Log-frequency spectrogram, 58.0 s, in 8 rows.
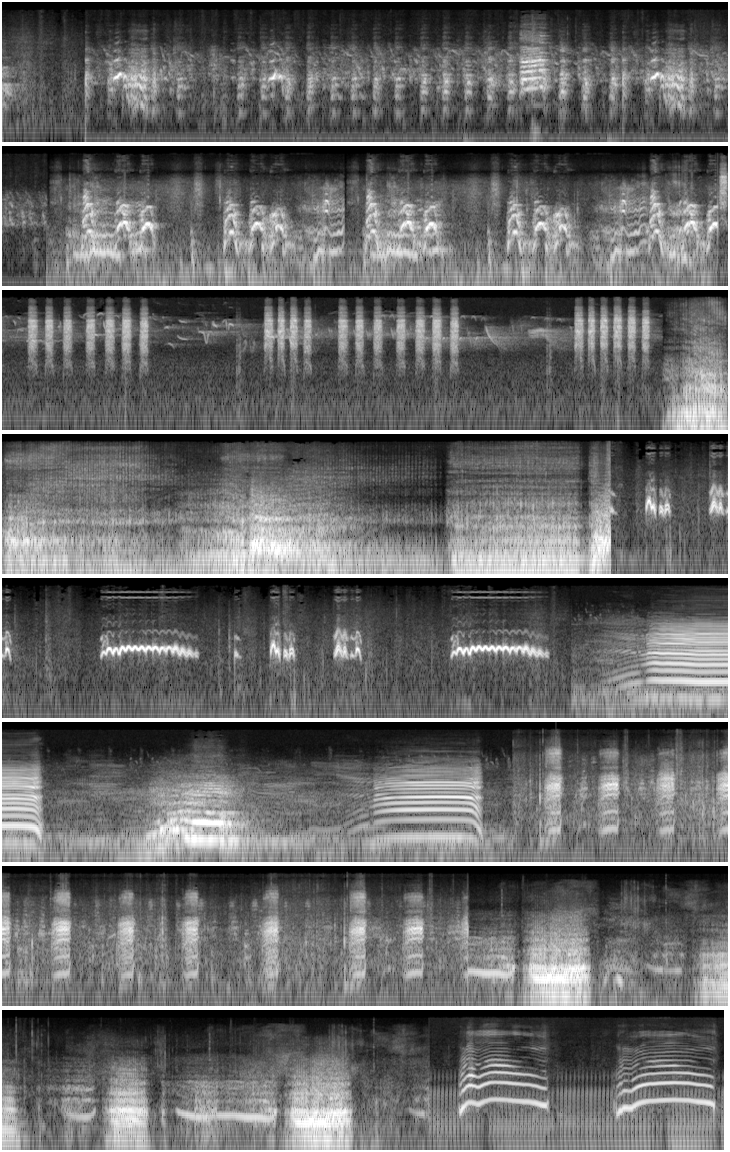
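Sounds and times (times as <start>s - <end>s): dogs barking: 0.8s - 14.4s
tiger roaring: 21.2s - 27.9s, 48.2s - 58.0s
cow mooing: 34.8s - 41.3s.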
